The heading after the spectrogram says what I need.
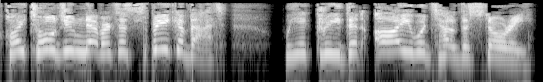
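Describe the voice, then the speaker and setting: A man performs a fierce noble woman in a storybook reading. She shrieks and scolds in a high, strained voice, and it sounds dry and close. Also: animated, brisk, no room sound, full character voice. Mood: furious. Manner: shrill, scolding, shouting. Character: furious noble warrior woman, proud.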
